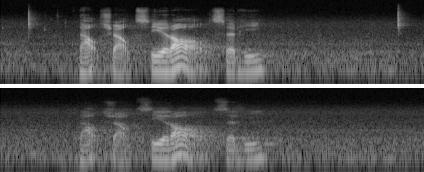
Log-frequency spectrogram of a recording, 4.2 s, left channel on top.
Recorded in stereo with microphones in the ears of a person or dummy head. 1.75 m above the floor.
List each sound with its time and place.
0.8 s a man speaking: 55° left (ahead or behind), 1.0 m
